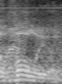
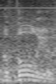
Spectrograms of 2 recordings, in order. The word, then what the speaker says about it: Avolio: Avolio. Avolio. Spell it for us.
